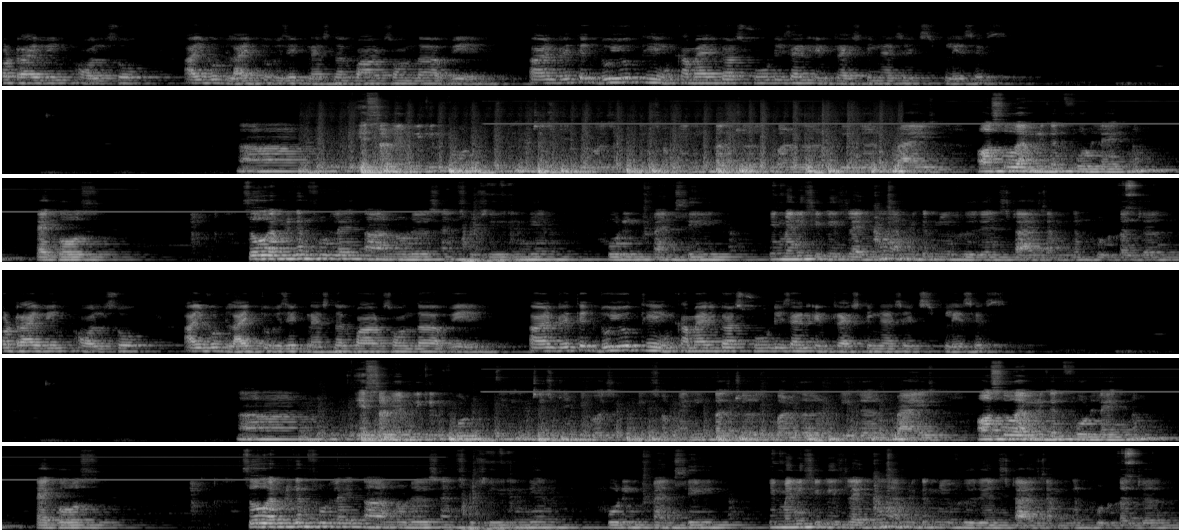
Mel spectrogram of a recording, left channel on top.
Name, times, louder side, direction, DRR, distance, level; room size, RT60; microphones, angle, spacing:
voice 1, 0.0-1.4 1.8-4.9 5.3-10.0, right 3 dB, 55° right, 0.6 m, -31 dB
voice 2, 14.1-23.2 23.9-24.5 25.4-25.5 26.0-29.1 29.6-30.9 31.2-35.1, equal, 75° right, 2.8 m, -30 dB
sound 1, 14.7-20.8, left 4 dB, 85° left, 0.5 m, -29 dB
sound 2, 16.6-28.0, right 1 dB, 30° right, 3.3 m, -43 dB
14.0 x 5.8 x 3.6 m
head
